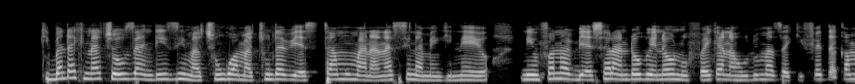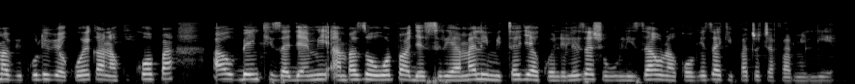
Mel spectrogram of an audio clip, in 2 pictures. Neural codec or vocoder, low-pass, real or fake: none; 7.2 kHz; real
